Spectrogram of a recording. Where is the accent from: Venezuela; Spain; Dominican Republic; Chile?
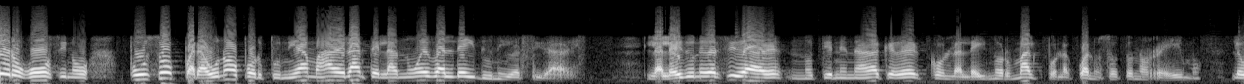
Venezuela; lo que nosotros tenemos que ver como venezolanos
